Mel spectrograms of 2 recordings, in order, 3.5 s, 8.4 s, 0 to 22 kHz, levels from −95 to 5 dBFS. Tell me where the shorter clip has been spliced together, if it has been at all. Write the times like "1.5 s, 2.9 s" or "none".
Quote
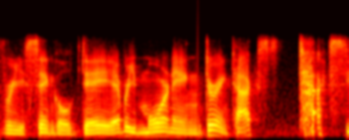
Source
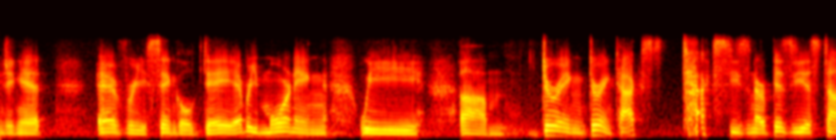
2.0 s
